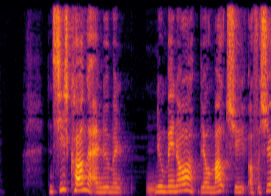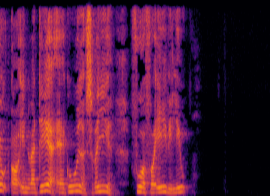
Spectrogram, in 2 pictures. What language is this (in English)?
Danish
